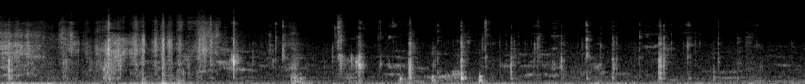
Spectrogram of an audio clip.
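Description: Close-miked chewing of crispy pork belly: dense crunching and crackling for about the first two seconds, then slower wet chews and lip smacks.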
